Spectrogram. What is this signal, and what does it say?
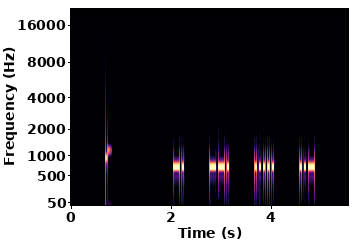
Morse code, heard as a keyed tone, about 28 wpm, spaced as for 13 wpm, 700 Hz. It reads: NG5U
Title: USA Call Signs - 4 Characters - 4x Character Spacing - 28wpm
